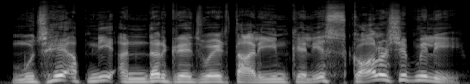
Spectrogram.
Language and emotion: Urdu, happy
